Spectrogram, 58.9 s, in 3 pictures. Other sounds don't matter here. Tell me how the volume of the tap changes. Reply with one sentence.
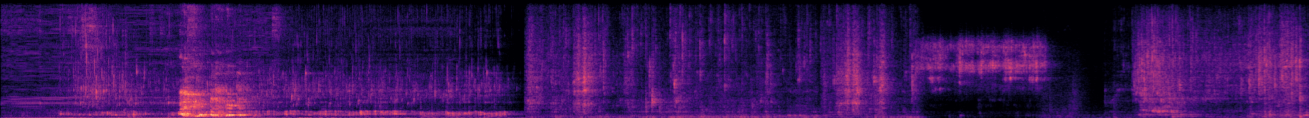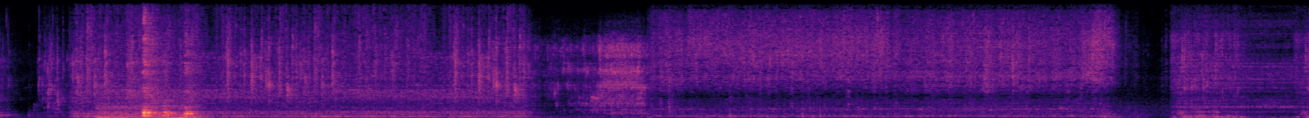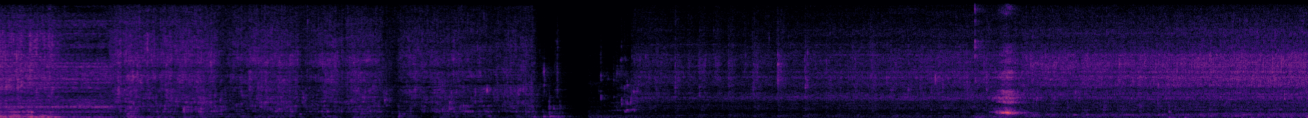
The volume of the tap goes down.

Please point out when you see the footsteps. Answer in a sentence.
The footsteps can't be heard in this clip.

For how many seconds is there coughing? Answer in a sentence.
The coughing can be heard for 3 seconds in total.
